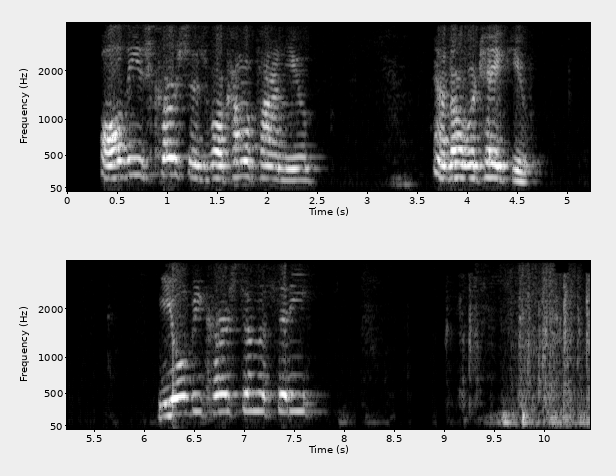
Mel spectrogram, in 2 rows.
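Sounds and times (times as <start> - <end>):
speech: 0.4 - 2.6, 3.7 - 4.8, 6.2 - 7.8
book page turning with a papery swish: 9.0 - 10.4.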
